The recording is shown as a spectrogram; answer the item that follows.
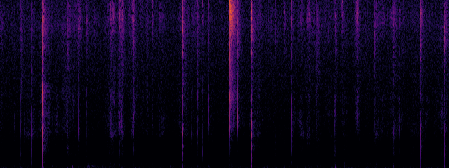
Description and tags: Playing With Pre-stick
this is the sound pre-stick makes when you play with it.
